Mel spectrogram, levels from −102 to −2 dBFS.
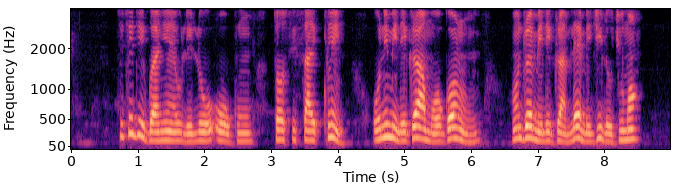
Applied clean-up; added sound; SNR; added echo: none; none; none; none.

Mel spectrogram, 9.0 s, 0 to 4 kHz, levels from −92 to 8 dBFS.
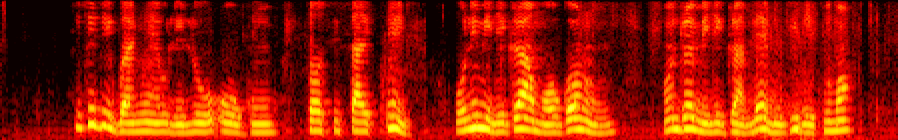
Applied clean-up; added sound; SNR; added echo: neural separator model SepFormer DNS4.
